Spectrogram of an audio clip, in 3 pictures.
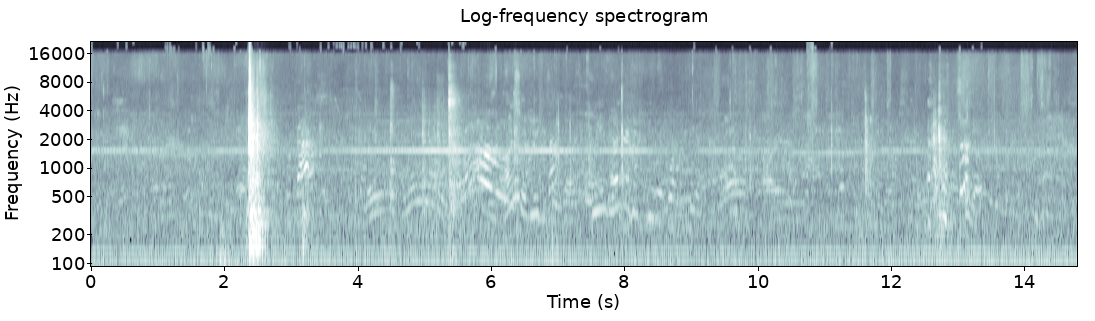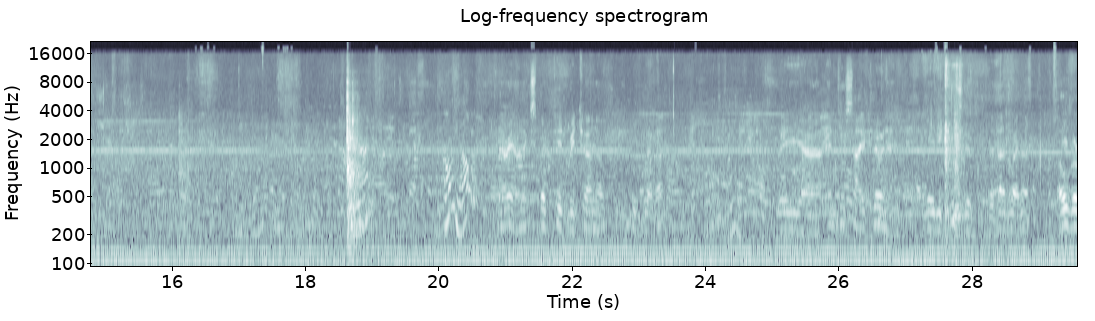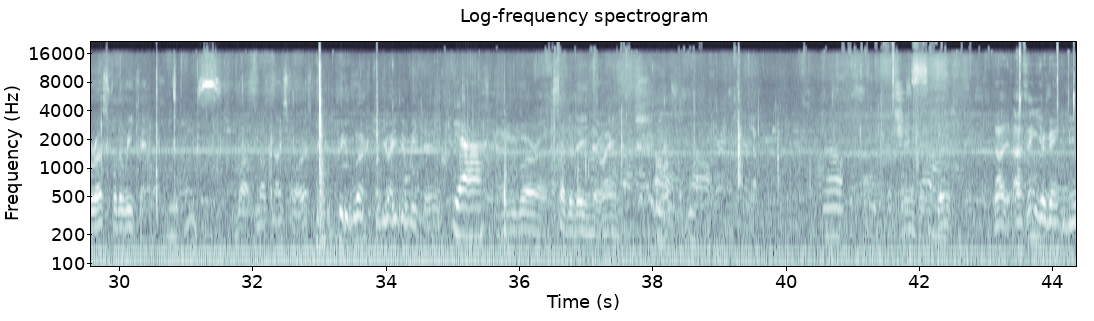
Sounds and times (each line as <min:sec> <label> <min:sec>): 0:00.0 Tourist going out 0:44.3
